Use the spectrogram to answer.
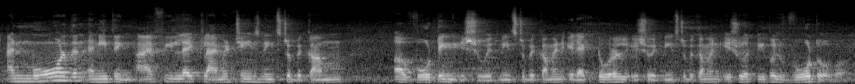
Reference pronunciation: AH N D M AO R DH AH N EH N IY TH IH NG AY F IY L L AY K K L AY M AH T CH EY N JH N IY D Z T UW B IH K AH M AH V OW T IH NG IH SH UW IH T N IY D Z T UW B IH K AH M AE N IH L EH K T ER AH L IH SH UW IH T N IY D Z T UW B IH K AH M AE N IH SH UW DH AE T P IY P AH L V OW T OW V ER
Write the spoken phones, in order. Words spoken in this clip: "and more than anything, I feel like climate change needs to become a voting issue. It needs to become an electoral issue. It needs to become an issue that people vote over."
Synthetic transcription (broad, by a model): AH N D M AO R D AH N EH N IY T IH NG AY F IY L L AY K K L AY M AH T CH EY N JH N IY D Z T UW B IH K AH M AH V OW T IH NG IH SH UW IH T N IY D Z T UW B IH K AH M AE N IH L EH K T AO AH L IH SH UW IH T N IY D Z T UW B IH K AH M AE N IH SH UW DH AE T P IY P AH L V OW T OW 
